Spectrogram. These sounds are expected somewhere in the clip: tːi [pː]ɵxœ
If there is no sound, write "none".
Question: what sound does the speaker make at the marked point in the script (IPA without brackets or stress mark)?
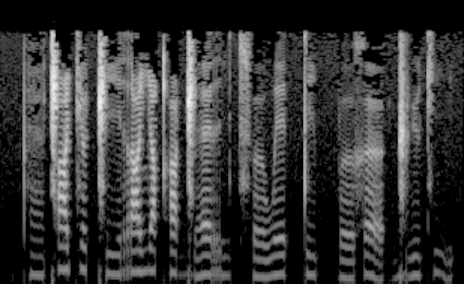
pː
